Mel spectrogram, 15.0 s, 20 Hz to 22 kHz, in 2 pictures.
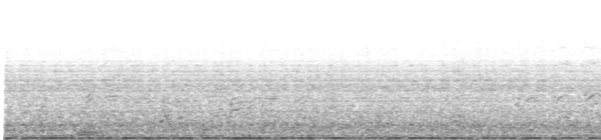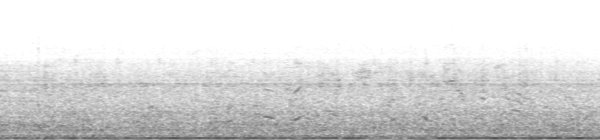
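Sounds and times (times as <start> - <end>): diesel engine droning: 0.1 - 15.0.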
